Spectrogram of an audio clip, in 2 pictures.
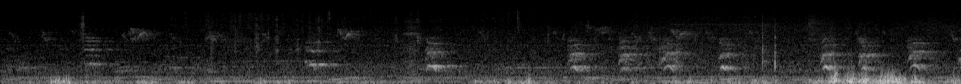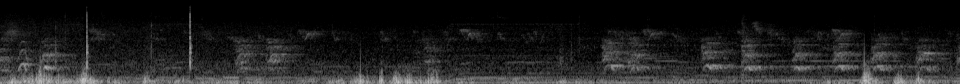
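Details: Schnoodle puppies, a Miniature Schnauzer and Miniature Poodle cross, playing on an Iowa farm: short, high, bouncing yips and squeaky barks repeating in irregular bursts, over heavy low rumbling and thumping handling noise.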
